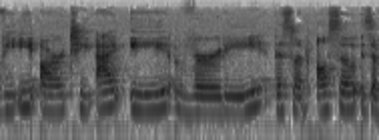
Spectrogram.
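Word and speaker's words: Vertie: in english meaning ancient nor verdi spelt v-e-r-t-i-e verdi this one also is a virtue name meaning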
